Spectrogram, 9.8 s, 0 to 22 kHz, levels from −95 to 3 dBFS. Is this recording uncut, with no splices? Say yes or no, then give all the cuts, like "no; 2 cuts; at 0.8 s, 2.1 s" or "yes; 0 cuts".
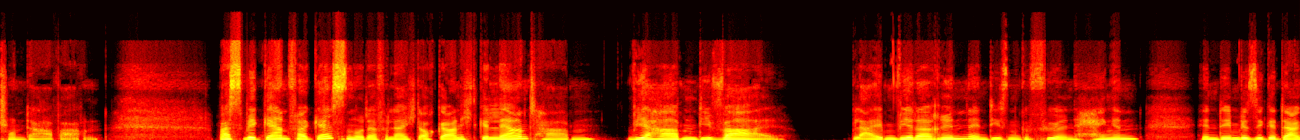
yes; 0 cuts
